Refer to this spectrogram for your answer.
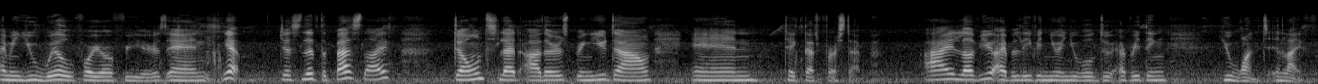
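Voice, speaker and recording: Speaking at a fairly slow pace, a woman with a non-native accent keeps her intonation fairly even. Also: medium pitch for a woman. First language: not English. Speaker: vlogger. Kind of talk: motivational talk to camera. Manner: halting, stuttering.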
